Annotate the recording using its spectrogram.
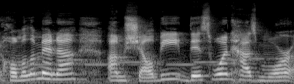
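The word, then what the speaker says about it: Homalomena: Homolamena Shelby.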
